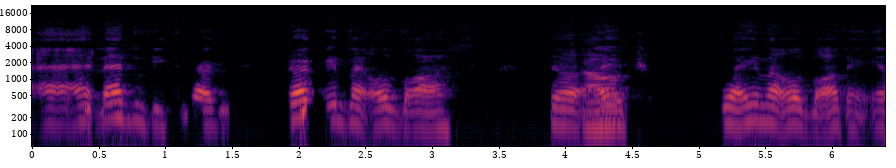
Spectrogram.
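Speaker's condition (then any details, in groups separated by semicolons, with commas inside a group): Cerebral palsy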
